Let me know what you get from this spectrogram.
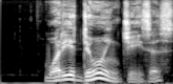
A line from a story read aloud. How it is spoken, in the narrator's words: Joe exclaims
